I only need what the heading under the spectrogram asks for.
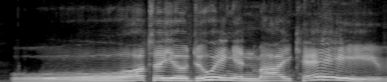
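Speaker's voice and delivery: wavering voice trying to sound big. Voicing a character shouting into a cave wall: wavering voice trying to sound big. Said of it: "Flopsy's wavering voice tries to big it up".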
